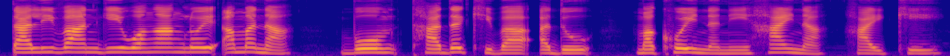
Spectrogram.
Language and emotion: Manipuri, neutral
